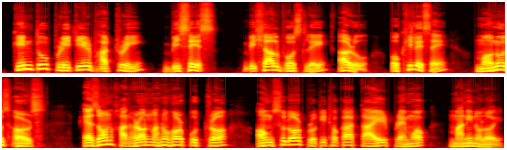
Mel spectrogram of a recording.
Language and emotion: Assamese, neutral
